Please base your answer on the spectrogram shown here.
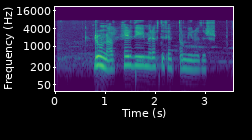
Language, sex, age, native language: Icelandic, female, 18-19, Icelandic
